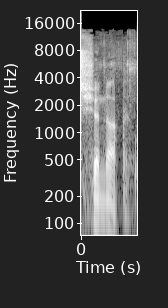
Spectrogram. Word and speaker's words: Chinook: you were having pronouncing shanuk is it shinuk it's shinook like the fish shanuk are you sure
